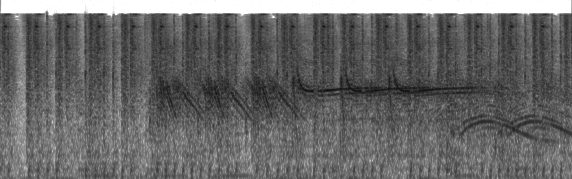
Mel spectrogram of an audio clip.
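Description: Rapid automatic gunfire sound effects, a fast unbroken run of shots, over a low pulsing backing. From about a second in, a series of quick falling whistles joins, then a held high tone.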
